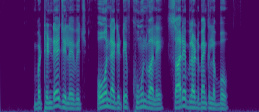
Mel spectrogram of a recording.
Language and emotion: Punjabi, neutral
